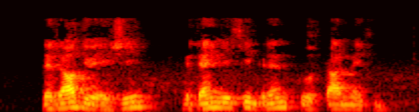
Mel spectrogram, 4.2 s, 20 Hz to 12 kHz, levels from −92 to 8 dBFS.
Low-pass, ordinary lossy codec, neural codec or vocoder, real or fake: 7.2 kHz; MP3, 32 kbps; none; real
